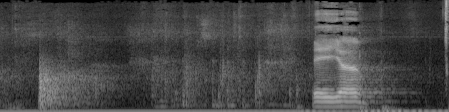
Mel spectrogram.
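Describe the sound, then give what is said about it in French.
A door swings shut with a solid thud, followed by a few softer knocks and a brief, squeaky creak, with no talking over it. “Attends, je vais juste fermer la porte.”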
